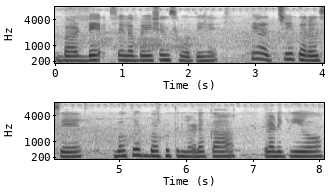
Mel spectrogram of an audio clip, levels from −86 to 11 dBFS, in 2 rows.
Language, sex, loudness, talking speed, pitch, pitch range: Hindi, female, -16 LUFS, 95 wpm, 245 Hz, 235-260 Hz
